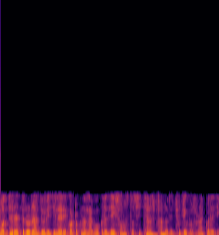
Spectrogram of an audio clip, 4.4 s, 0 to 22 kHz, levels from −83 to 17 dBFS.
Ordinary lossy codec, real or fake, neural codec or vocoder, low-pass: AAC, 16 kbps; fake; codec, 16 kHz, 4 kbps, X-Codec, WavLM features, trained on Multilingual LibriSpeech; 7.2 kHz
